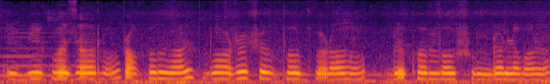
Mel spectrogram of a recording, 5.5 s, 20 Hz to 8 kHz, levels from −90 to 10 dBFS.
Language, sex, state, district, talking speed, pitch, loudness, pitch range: Awadhi, female, Uttar Pradesh, Varanasi, 195 wpm, 210 Hz, -17 LUFS, 205-235 Hz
